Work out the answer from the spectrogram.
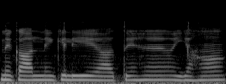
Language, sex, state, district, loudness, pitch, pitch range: Hindi, male, Bihar, Purnia, -34 LUFS, 200 Hz, 200-205 Hz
